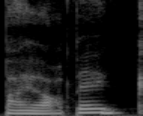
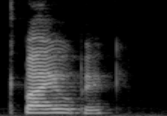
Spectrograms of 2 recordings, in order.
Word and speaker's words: biopic: the movie, the biopic with, did I say that correctly? Biopic? – Biopic. – Okay, yeah. Biopic. Don't come for me, anybody. – You said it right the first time.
